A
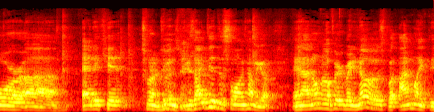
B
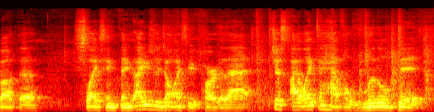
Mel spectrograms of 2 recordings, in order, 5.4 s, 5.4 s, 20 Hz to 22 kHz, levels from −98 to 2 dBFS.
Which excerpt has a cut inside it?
B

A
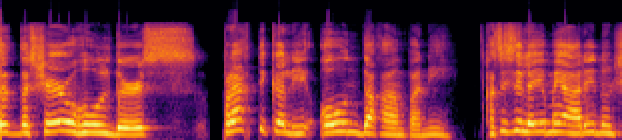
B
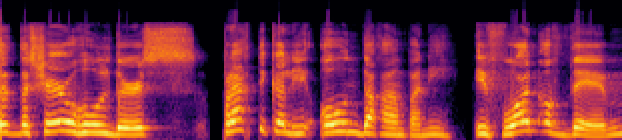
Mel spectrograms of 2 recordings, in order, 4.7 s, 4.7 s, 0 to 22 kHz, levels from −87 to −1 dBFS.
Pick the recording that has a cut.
B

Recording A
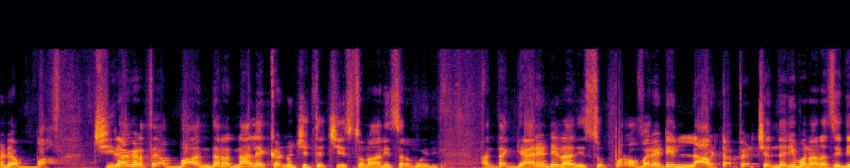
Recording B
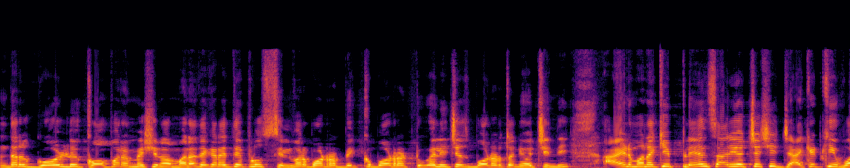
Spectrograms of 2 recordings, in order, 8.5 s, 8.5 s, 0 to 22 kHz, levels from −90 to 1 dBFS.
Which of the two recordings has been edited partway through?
A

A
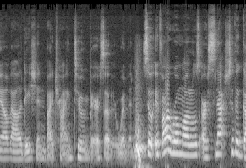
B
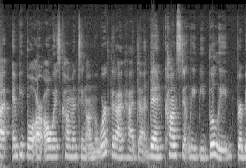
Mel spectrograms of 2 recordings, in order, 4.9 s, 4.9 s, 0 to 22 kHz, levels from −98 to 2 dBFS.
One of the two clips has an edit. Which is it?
A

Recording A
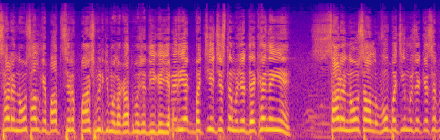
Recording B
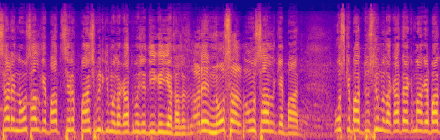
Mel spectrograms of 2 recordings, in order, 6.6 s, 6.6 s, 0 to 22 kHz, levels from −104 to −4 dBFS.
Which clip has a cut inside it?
A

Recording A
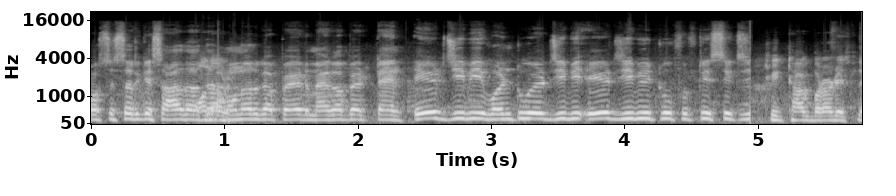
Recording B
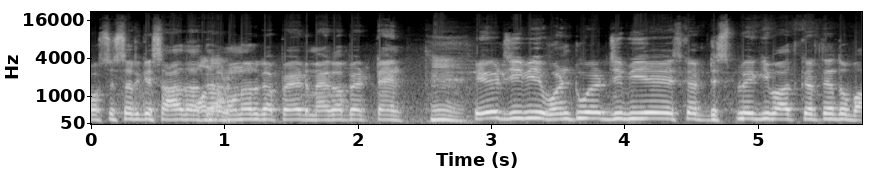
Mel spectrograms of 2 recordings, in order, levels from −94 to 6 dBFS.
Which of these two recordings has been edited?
A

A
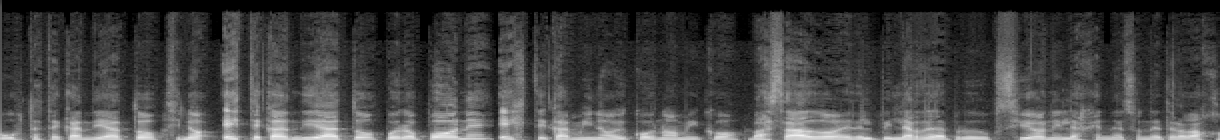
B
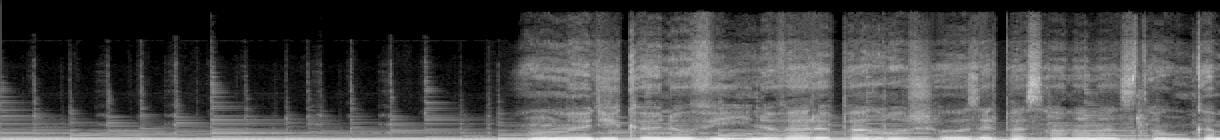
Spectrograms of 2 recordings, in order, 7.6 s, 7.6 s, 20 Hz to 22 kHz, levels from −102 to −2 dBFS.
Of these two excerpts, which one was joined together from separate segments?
A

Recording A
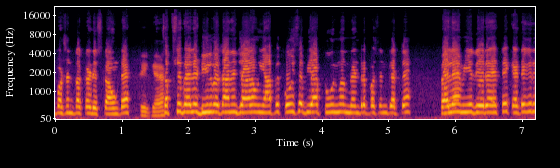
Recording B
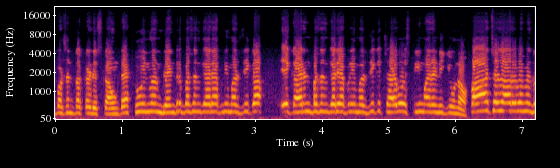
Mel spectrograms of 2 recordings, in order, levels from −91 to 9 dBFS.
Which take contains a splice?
B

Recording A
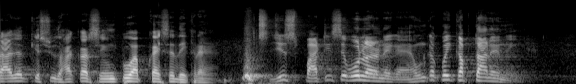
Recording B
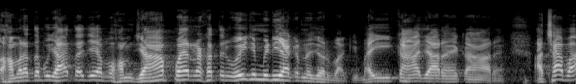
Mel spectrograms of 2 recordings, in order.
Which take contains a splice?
A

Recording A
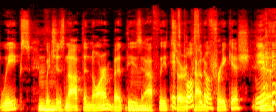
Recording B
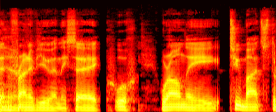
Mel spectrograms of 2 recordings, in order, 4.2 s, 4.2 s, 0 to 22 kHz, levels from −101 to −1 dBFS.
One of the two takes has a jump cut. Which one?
B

